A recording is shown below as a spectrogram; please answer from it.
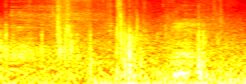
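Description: A few faint footsteps of a person walking across a stage floor, about three steps spaced roughly half a second apart, over a low hum.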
